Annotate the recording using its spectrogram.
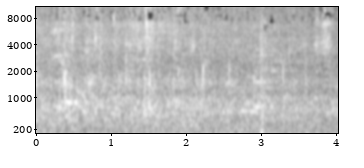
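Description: Outdoor background noise with faint, indistinct distant voices, slowly fading.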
